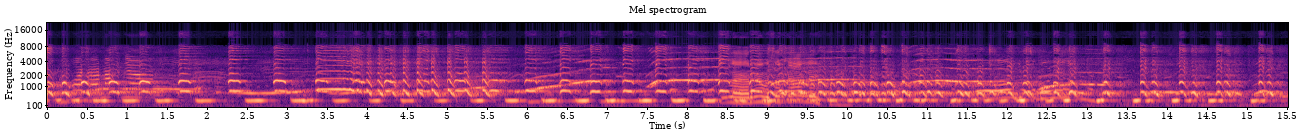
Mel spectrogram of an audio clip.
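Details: A noisy group of monkeys calls back and forth without pause, layering rapid arched whoops, drawn-out rising wails and a constant low hooting note into a thick, continuous chorus.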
